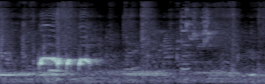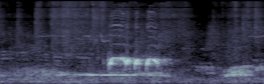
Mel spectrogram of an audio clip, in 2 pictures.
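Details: Local zebra dove with a loud voice, two clear stuttering high coo phrases about three seconds apart over softer low trilling from other doves and faint background noise.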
